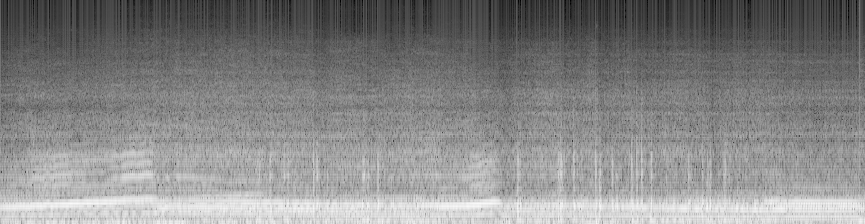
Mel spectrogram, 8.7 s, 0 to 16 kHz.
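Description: A BMW S1000RR motorcycle fitted with a loud custom exhaust idles hard and revs up and down, a close, throaty engine drone with rising and falling pitch sustained throughout.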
